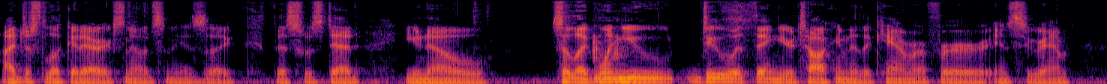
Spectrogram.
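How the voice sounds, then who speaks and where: Against a quiet background, a man talks at a fairly quick pace in a very deep, low pitch with fairly even intonation. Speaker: podcast host. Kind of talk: casual chat. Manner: halting, with delays mid-speech; frequent pauses and fillers.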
